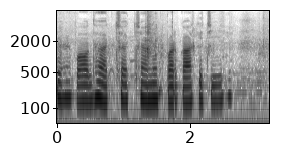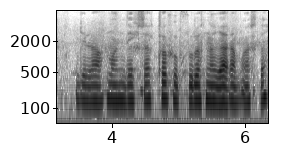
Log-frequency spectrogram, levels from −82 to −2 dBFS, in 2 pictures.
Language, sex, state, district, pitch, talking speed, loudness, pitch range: Chhattisgarhi, male, Chhattisgarh, Sarguja, 140 Hz, 150 wpm, -18 LUFS, 140-150 Hz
